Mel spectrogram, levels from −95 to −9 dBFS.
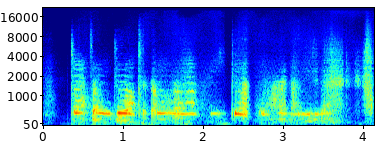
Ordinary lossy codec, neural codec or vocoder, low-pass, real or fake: none; codec, 44.1 kHz, 0.9 kbps, DAC; none; fake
